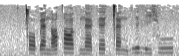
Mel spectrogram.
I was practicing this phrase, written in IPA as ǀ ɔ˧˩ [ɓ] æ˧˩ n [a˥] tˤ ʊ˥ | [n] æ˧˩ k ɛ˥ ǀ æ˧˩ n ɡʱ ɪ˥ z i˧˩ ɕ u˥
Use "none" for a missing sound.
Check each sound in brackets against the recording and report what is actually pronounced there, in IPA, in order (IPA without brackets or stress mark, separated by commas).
ɓ, æ˥, n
